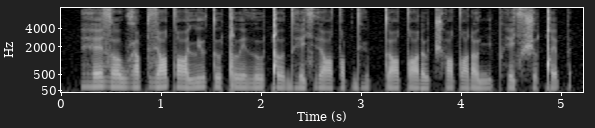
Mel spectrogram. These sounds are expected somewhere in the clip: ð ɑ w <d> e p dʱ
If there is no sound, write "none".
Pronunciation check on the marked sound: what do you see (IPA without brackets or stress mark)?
tˤ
